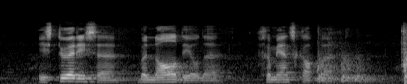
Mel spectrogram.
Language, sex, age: Afrikaans, male, 19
